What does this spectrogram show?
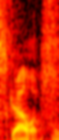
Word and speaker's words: scallops: Oh, it's scallops. It's not scallops. It's like ball, call.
